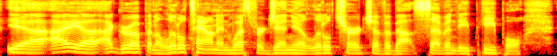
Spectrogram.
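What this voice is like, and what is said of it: Southern American accent. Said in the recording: “your Southern accent's going to give you away a little bit”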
